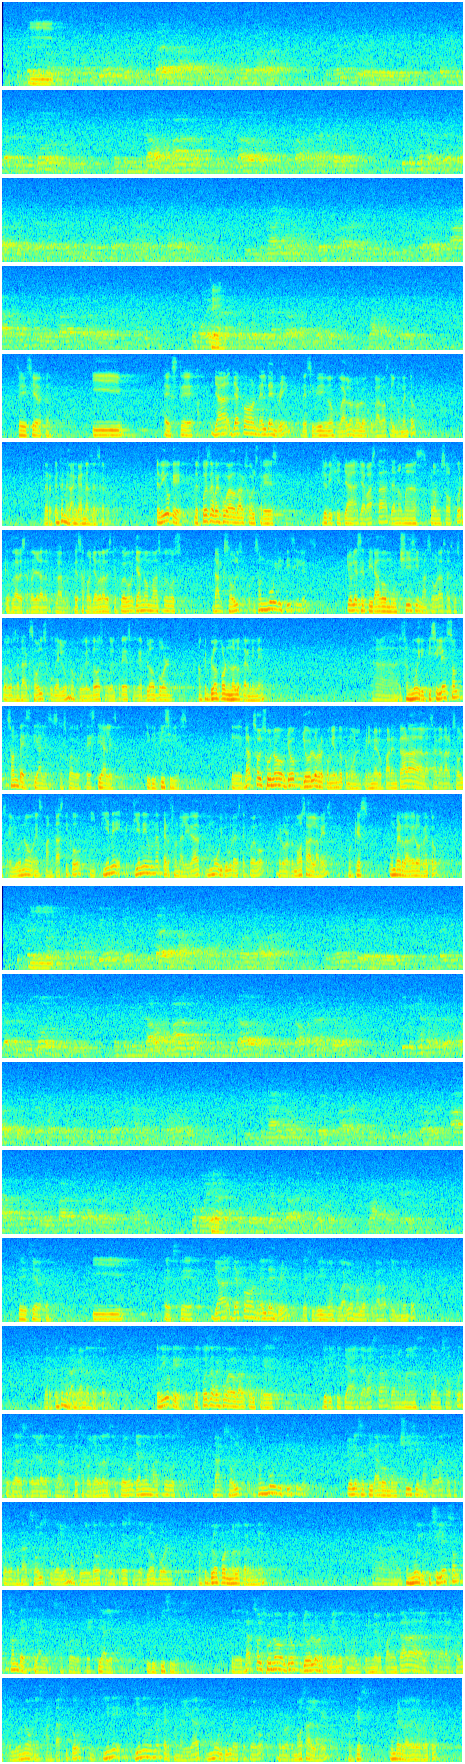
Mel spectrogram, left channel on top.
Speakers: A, on the right; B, on the left.
A: Y fíjate
B: Y
A: que estos, estos juegos antiguos tenían dificultad de verdad, no como, no como los de ahora. Tenían este, esta dificultad que incluso en su, en sus limitados comandos o en sus limitado, en su limitada manera de juego, tú tenías que aprender a jugar y aprender a jugar con esas limitaciones para terminarlo. No es como ahora que dicen, ay, no, que no se puede jugar, ay, que es muy difícil, y los creadores, ah, entonces vamos a poner un parche para arreglar esto, ¿no? Antes, como era,
B: sí,
A: co- te lo tenías que acabar, y si no, pues, wow, qué, qué débil.
B: sí, cierto. Y este, a- ya, ya con Elden Ring decidí no jugarlo, no lo he jugado hasta el momento. De
A: ¿Y
B: repente
A: eso por
B: me dan
A: qué?
B: ganas de hacerlo. Te digo que después de haber jugado Dark Souls 3, yo dije ya, ya basta, ya no más From Software, que es la desarrolladora, la desarrolladora de este juego, ya no más juegos Dark Souls, porque son muy difíciles. Yo les he tirado muchísimas horas a esos juegos de Dark Souls. Jugué el uno, jugué el 2, jugué el 3, jugué Bloodborne, aunque Bloodborne no lo terminé. ah, y son muy difíciles, son, son bestiales estos juegos, bestiales y difíciles.
A: Sí,
B: Eh,
A: eso
B: Dark
A: es cierto,
B: Souls uno yo, yo lo recomiendo como el primero. Para entrar a la saga Dark Souls, el uno es fantástico y tiene, tiene una personalidad muy dura este juego, pero hermosa a la vez, porque es un verdadero reto,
